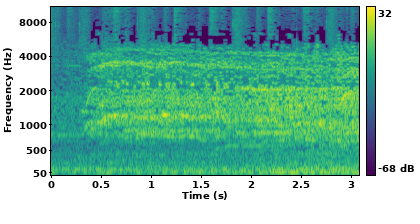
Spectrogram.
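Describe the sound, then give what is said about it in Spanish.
A large crowd in Brazil roars and shrieks in sustained, dense celebration of the Brazilian film Aún Estoy Aquí winning Best International Film, loud and continuous throughout, with high excited screams rising above a rumbling mass of voices like fans after a winning goal. “¿Terremoto? No, gente gritando.”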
